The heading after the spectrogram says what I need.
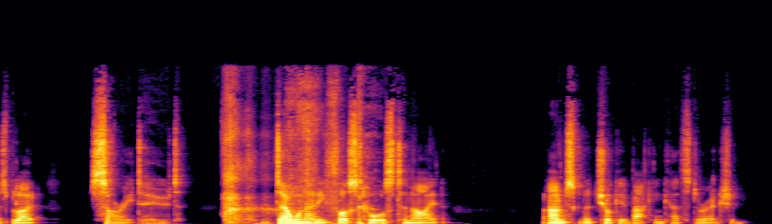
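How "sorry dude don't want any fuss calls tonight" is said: soft, secretive, hushed whisper. Whispering in character to the ball after a struggle: whispering. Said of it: "whisper to the ball".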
